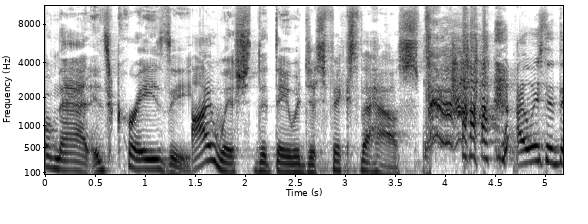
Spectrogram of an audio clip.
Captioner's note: laughs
